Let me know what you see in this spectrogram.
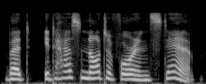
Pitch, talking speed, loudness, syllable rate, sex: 250 Hz, 205 wpm, -18 LUFS, 4.4 syllables/s, female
